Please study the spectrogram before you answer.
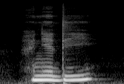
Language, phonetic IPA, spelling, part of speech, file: Czech, [ˈɦɲɛdiː], hnědý, adjective, Cs-hnědý.ogg
- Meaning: brown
